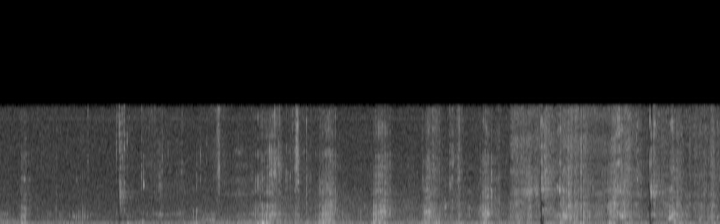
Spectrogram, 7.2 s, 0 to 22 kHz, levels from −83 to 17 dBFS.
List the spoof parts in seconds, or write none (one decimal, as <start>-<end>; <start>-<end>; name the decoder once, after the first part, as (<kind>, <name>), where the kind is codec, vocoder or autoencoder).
none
